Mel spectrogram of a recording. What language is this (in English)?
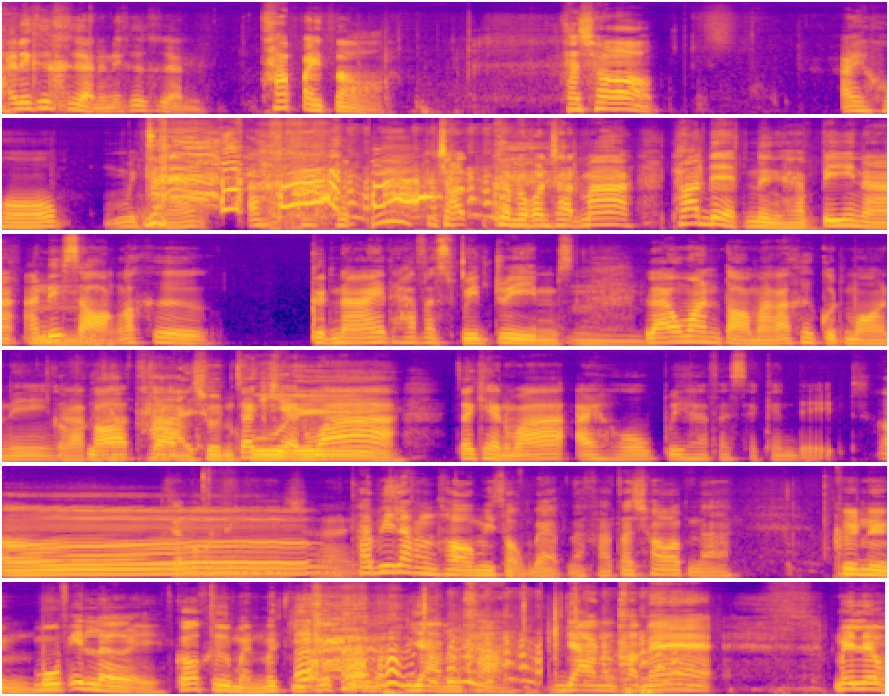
Thai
